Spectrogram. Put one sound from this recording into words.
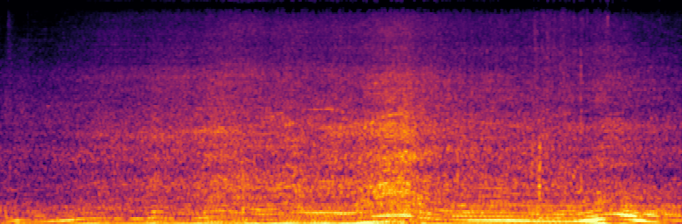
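Tall grass rustles and swishes as someone walks through it.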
